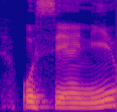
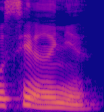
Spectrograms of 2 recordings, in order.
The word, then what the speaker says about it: Oceania: do continente o continente pode ser Oceania ou Oceania mais comum eu vi isso aqui tá eu sempre coloquei na primeira fileira O que é mais comum e essa aqui na segunda a pronúncia mais estranha embora ambos estejam corretas tá bom soro e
